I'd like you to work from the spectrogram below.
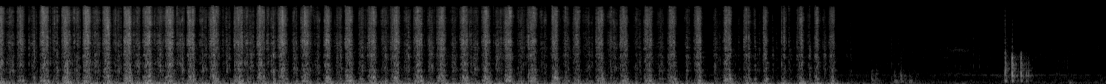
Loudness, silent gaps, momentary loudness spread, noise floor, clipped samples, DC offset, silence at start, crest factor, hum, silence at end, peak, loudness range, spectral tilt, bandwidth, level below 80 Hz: -33 LUFS; none; 10 LU; -61 dBFS; under 0.1%; under 0.1%; 0 s; 24 dB; none; 0.3 s; -12 dBFS; 10 LU; -1.5 dB/octave; 17 kHz; -48 dBFS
